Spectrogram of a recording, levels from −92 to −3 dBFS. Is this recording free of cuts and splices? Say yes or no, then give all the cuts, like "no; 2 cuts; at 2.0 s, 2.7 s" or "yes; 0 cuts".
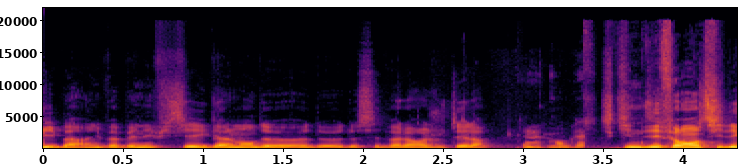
no; 1 cut; at 3.4 s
